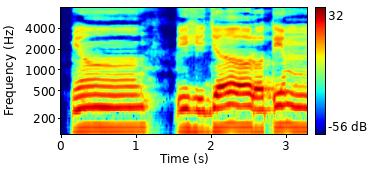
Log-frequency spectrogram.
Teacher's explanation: nun mati bertemu dengan shin itu didengungkan, disamarkan dan didengungkan cara membacanya. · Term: ikhfa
